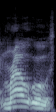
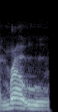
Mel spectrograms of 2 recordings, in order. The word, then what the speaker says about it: Mrauk U: You said it's in Mrauk U is the name of the place? – Right, Mrauk U. So the K is silent on that? Yeah, Mrauk U.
